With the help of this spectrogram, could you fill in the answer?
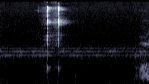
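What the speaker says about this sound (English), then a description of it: "I click to paste." A computer mouse clicks twice in quick succession, crisp and close, followed by a soft faint rustle in a quiet room while a chart is pasted into a document.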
